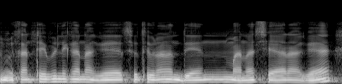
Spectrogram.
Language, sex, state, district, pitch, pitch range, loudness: Chakma, male, Tripura, West Tripura, 110 Hz, 105-115 Hz, -13 LUFS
